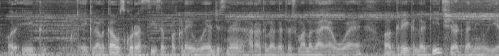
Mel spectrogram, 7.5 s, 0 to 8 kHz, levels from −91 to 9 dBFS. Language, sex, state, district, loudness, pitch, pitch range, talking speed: Hindi, male, Jharkhand, Jamtara, -19 LUFS, 90 Hz, 85-90 Hz, 210 wpm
